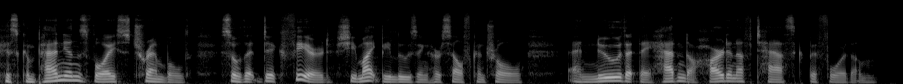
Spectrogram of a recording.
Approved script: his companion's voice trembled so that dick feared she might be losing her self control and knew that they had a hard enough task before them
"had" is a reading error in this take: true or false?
true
